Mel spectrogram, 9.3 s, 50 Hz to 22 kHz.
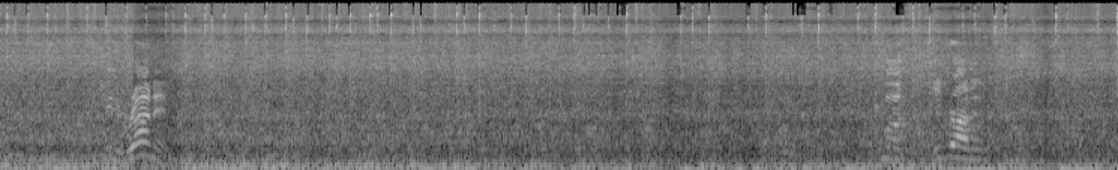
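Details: V8 Pinto pro street build, first start: a deep V8 rumble that stays steady but low and labored, barely hanging on at idle. It likely needs the choke hooked up, and a Duraspark ignition problem is suspected; cause not confirmed.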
